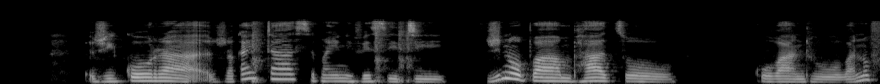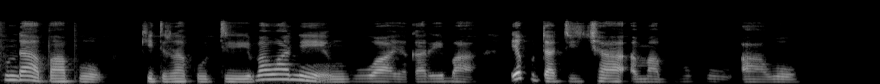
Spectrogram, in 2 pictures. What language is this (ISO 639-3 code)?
ndc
